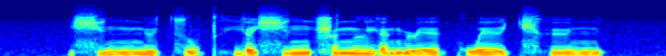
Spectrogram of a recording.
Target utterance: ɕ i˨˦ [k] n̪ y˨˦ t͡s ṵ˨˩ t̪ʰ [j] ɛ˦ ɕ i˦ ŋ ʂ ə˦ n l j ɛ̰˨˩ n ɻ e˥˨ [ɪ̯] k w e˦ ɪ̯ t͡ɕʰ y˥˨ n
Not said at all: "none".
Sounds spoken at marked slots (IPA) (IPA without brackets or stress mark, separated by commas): ŋ, j, ɪ̯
